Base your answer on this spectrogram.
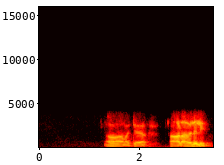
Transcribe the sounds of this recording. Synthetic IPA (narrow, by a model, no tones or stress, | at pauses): aːmɐtːɨ | aːɭaːʋɐlɐlːeː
